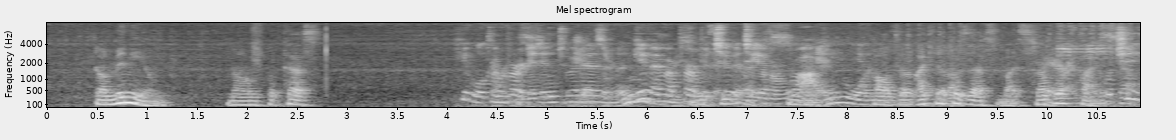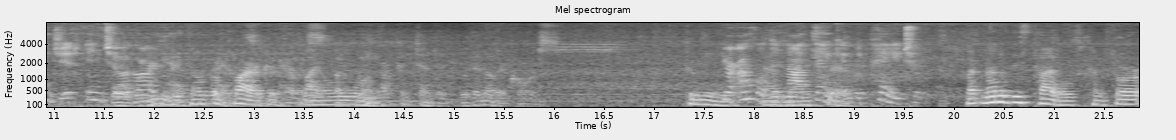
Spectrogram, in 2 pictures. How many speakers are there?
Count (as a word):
three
